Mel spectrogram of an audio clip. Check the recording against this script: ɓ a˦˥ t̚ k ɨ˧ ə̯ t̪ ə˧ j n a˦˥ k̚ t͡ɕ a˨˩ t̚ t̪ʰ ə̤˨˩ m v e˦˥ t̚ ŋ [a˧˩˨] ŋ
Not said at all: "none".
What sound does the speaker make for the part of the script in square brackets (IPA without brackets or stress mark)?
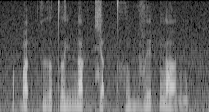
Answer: a˧˩˨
